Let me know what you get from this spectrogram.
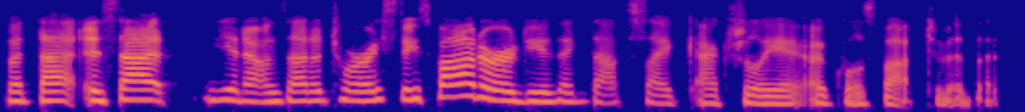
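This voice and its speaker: A woman from Sweden hosting a podcast interview, asking relaxed, chatty questions with a lot of "like". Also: medium pitch, quick pace, clean tone, no room sound, clean studio sound. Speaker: podcast host. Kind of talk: casual interview.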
